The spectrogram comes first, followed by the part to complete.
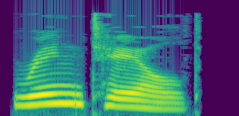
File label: "ring-tailed", pronounce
